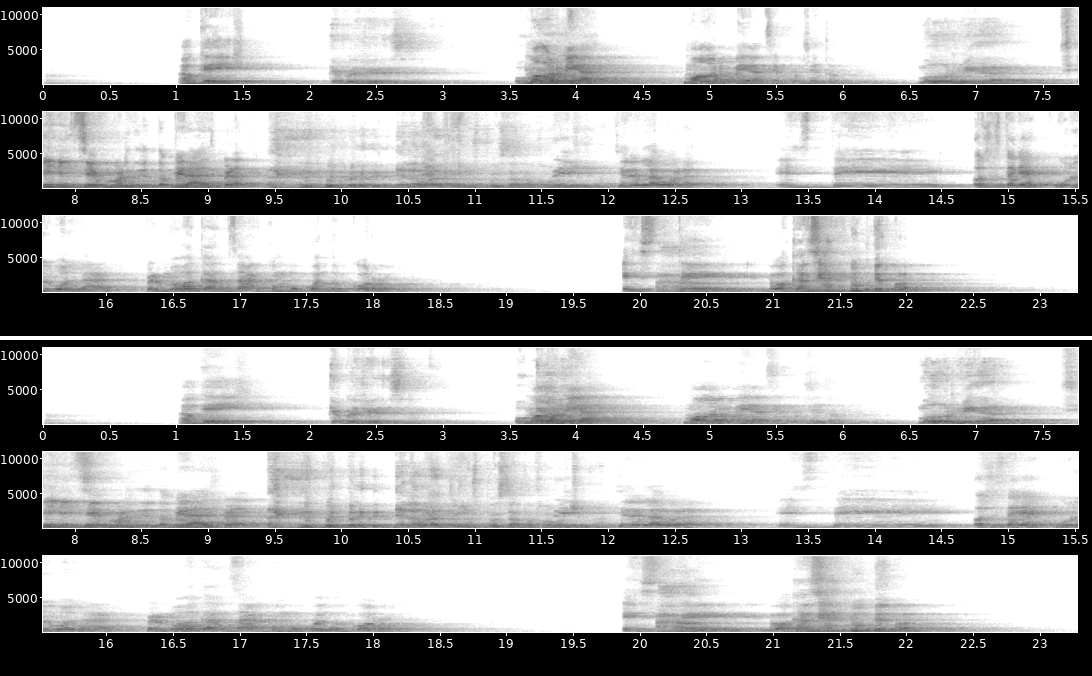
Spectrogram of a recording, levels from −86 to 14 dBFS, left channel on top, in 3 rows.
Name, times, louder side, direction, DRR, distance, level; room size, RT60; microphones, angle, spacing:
voice 1, 1.0-1.5 3.6-4.2 4.8-6.1 7.8-9.3 10.6-10.7 11.6-12.7 13.3-18.2 19.9-22.0, left 2 dB, 55° left, 3 dB, 1.2 m, -31 dB
voice 2, 2.1-2.8 3.5-4.1 6.6-7.3 9.4-12.0 20.1-20.5, right 1 dB, 75° right, -3 dB, 2.5 m, -32 dB
19.0 x 10.5 x 2.6 m, 1.4 s
head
